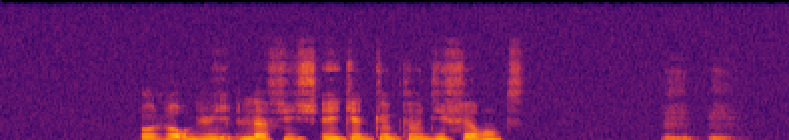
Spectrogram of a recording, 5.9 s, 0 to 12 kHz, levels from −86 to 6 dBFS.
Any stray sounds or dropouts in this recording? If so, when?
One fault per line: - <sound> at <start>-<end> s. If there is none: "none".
- throat clearing at 4.9-5.6 s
